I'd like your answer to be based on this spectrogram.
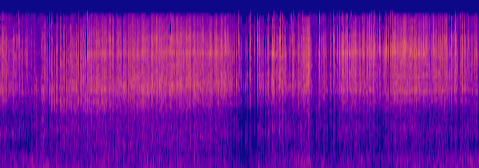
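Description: Small, flexible, hollow blue silicone scrubbers with bristles and a loop are bent and rubbed with the fingertips right next to the microphone. The result is a steady, close-up rustling and crinkling texture with a soft low rumble and bright, hissy detail, with only brief dips in loudness along the way.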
